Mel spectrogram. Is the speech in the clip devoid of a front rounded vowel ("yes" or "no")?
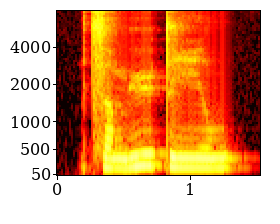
no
